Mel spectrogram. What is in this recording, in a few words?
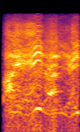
Twinrova Argue; OOT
